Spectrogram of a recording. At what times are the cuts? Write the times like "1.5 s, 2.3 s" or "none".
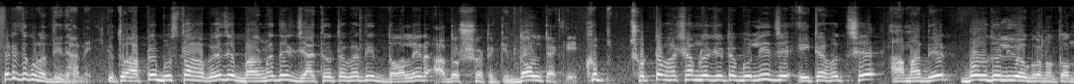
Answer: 0.9 s, 5.7 s, 9.3 s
